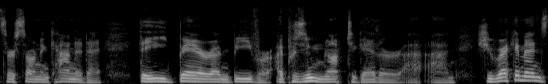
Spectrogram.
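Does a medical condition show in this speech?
No.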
